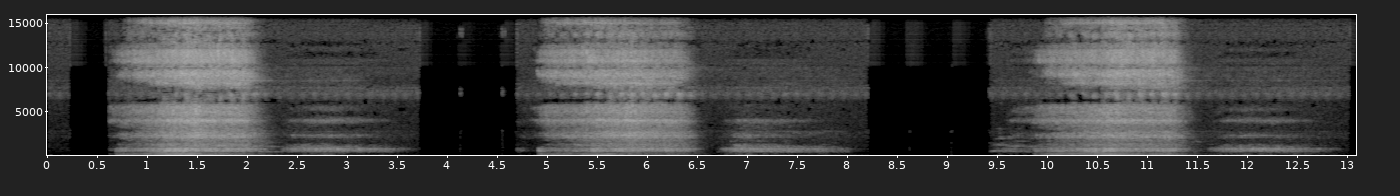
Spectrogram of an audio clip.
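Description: Loud, rattling snores on each breath in, with a softer noisy breath out, about 14 breaths a minute; heavy snoring during sleep.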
